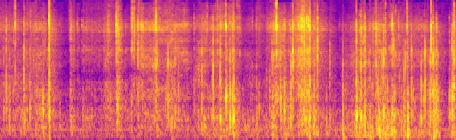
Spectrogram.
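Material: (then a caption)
Paper. A thin printed paper instruction leaflet, folded in long strips, is unfolded, crinkled and refolded with bare fingertips. The result is a continuous run of dense, bright paper crinkling and crackling with short dry snaps and almost no low end.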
